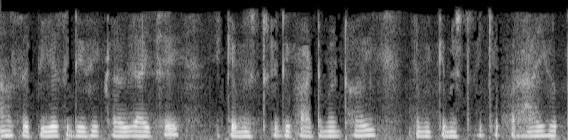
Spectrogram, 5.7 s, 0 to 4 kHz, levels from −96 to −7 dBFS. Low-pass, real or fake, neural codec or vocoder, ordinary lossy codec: 3.6 kHz; real; none; AAC, 16 kbps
